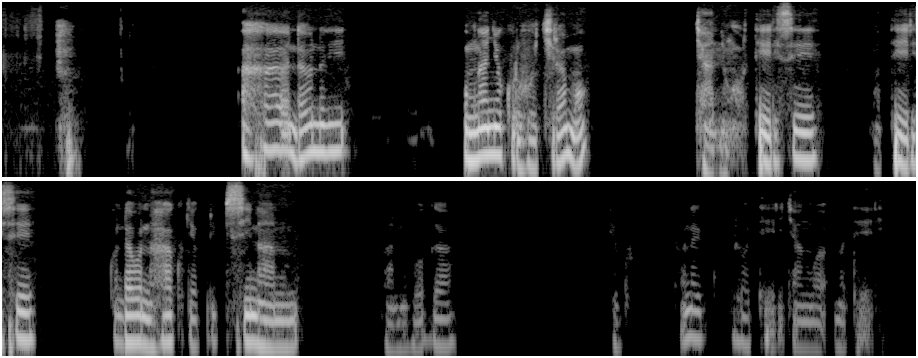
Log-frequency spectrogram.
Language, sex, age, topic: Kinyarwanda, male, 25-35, finance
